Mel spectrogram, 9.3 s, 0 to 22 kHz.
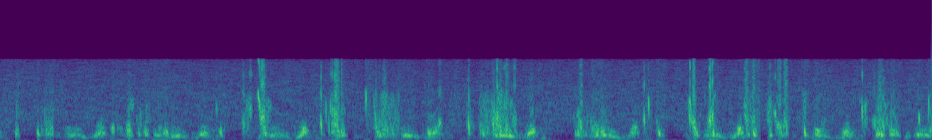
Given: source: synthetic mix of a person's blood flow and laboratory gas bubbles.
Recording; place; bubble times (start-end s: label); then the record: Doppler ultrasound of blood flow; precordium
0.16-0.21 s: bubbles
0.36-0.56 s: bubbles
1.10-1.71 s: bubbles
2.14-2.26 s: bubbles
2.42-2.53 s: bubbles
2.56-2.73 s: bubbles
3.19-3.49 s: bubbles
3.64-4.01 s: bubbles
4.26-4.45 s: bubbles
4.67-5.20 s: bubbles
5.74-6.12 s: bubbles
6.42-6.54 s: bubbles
6.56-6.68 s: bubbles
6.86-7.02 s: bubbles
7.05-7.20 s: bubbles
7.43-7.61 s: bubbles
7.67-7.91 s: bubbles
8.02-8.11 s: bubbles
8.14-8.27 s: bubbles
8.60-8.70 s: bubbles
8.72-9.02 s: bubbles
9.16-9.24 s: bubbles
9.27-9.33 s: bubbles
From the record:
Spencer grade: 3 (all of the cardiac periods contain showers or single bubble signals, but not dominating or overriding the cardiac motion signals); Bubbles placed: only in the low amplitude regions of the cardiac cycle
